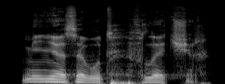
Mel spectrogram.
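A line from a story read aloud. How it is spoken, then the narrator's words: Sonorous, sad voice. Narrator (Russian): сказал он звучным и печальным голосом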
